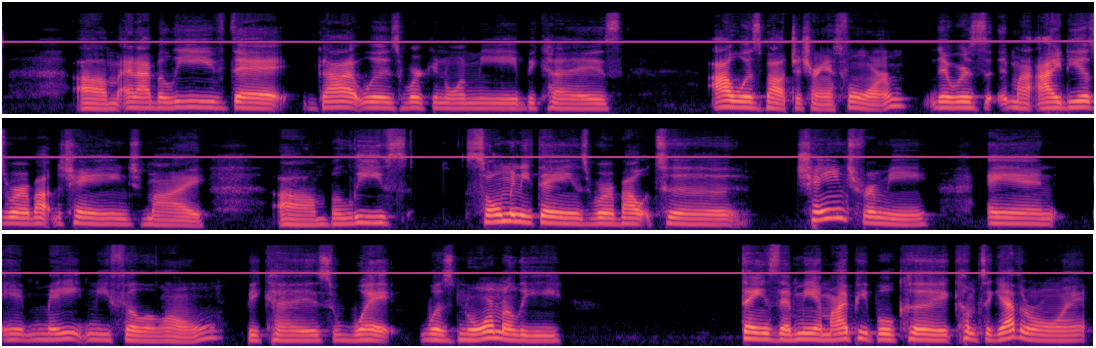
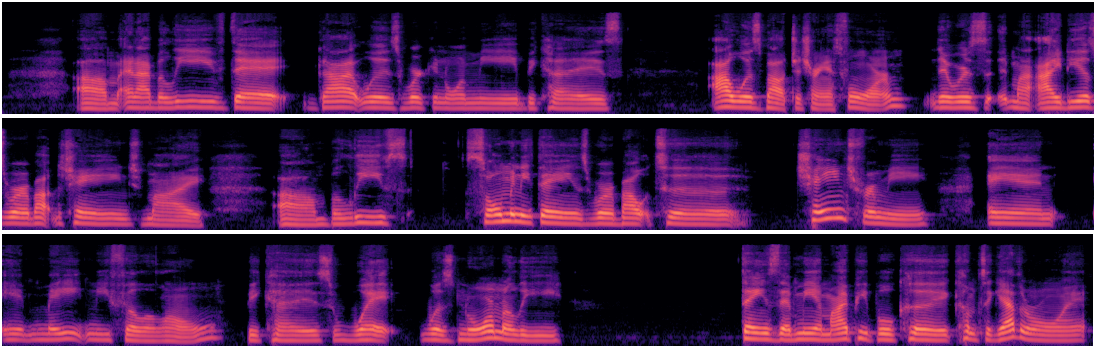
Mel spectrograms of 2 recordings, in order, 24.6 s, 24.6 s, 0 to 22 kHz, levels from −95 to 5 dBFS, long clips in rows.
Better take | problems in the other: second | high-pitched whine; loud; throughout; 6 kHz, 9 dB below the speech

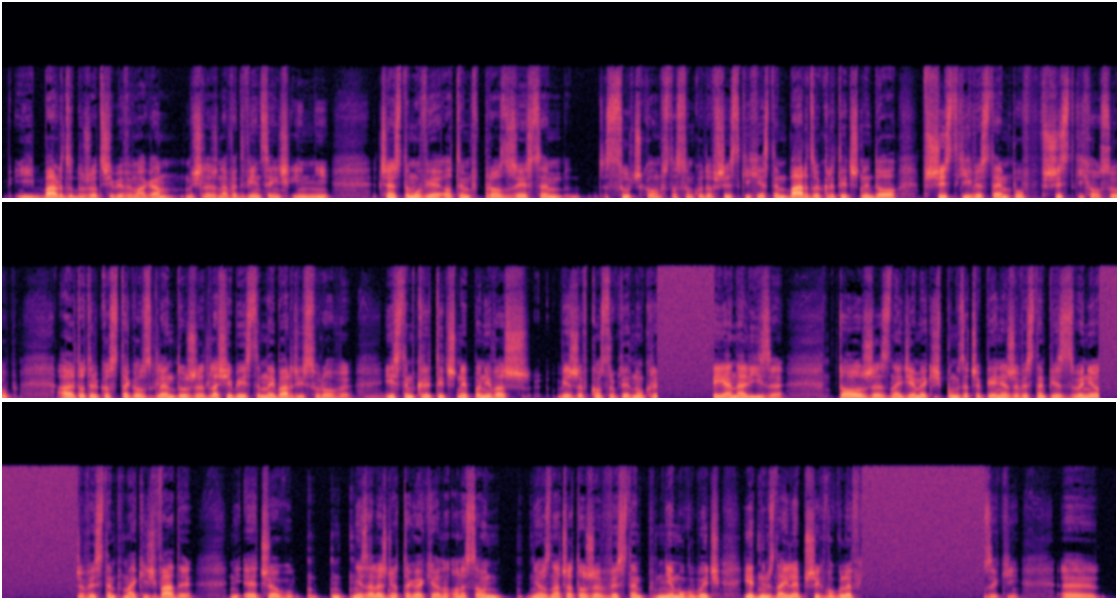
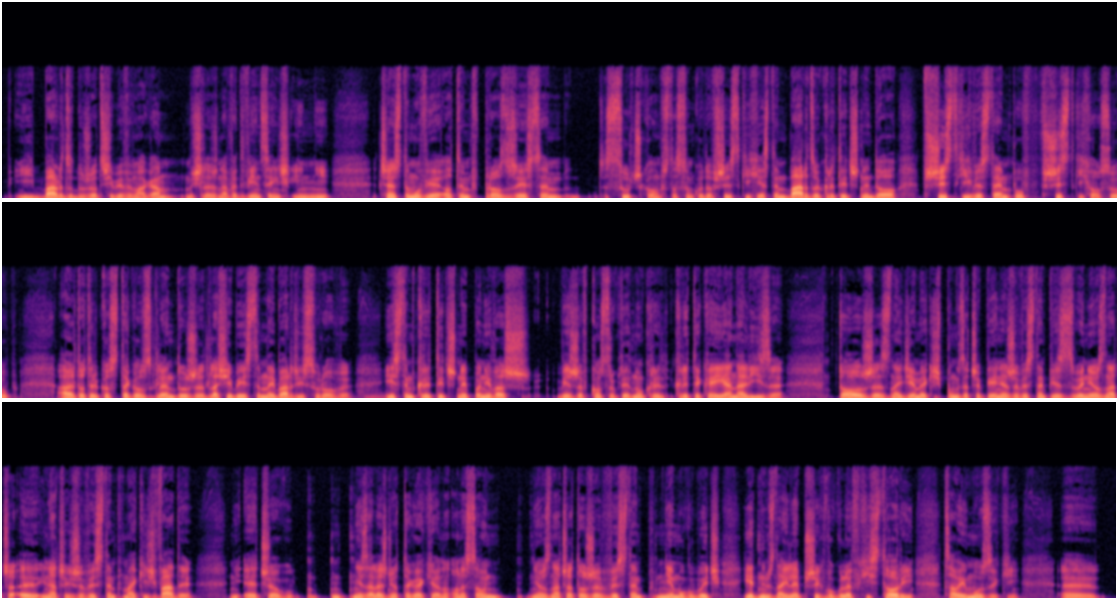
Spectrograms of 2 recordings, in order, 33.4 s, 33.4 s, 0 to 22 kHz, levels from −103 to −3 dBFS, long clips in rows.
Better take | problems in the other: second | audio cutting out; filled with static; at 18 s for 0.5 s, at 22 s for 1 s and at 31 s for 1 s

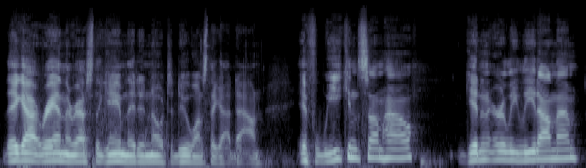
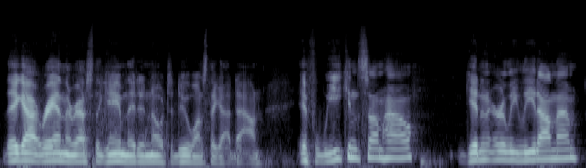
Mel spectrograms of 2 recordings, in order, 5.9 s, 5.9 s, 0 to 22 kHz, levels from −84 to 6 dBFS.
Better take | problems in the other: first | muffled; slightly; fading above 2.5 kHz

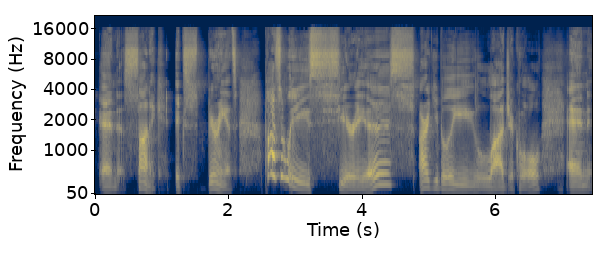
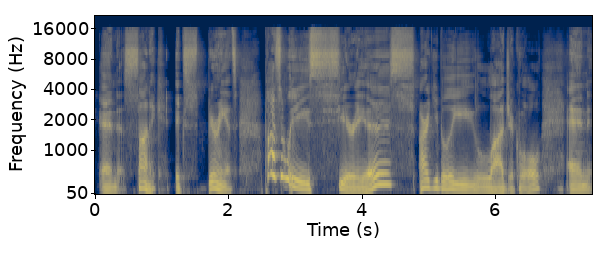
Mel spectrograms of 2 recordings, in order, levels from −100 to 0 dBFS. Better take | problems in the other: second | thin; very; fading below 900 Hz

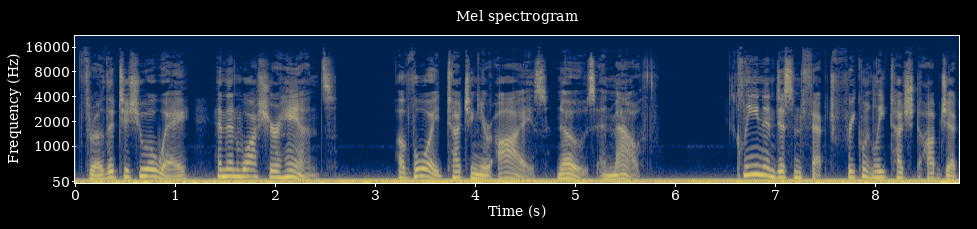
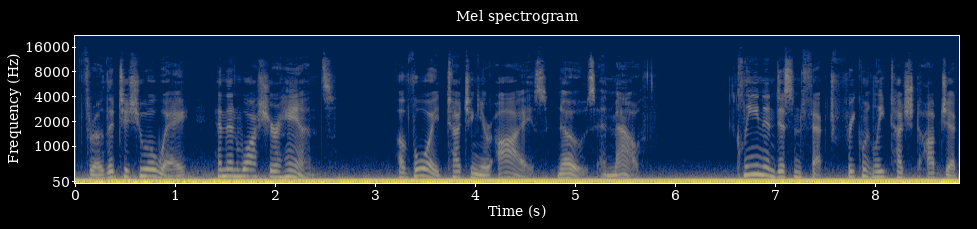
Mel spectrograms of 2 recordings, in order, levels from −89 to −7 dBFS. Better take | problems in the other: first | low rumble; loud; throughout; 4 dB below the speech; faint in the first

